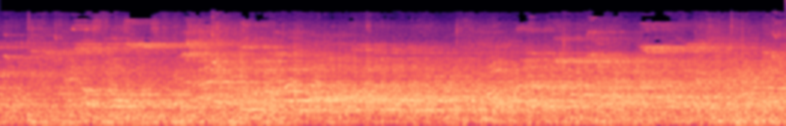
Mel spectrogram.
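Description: Many voices chatter in a large echoing gym.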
